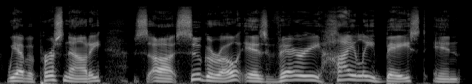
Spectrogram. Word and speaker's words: Suguro: to pronounce the name it is pronounced suguro i want to say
